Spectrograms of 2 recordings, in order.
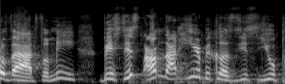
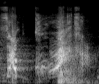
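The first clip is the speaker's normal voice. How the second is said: CRACKER hissed high and voiceless; emphatic repeat on request; 9 semitones higher than usual. Real, not acted. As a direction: repeat it with CRACKER drawn into a harsh whisper. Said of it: "A what?".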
